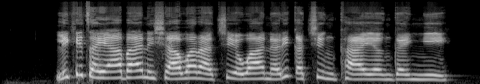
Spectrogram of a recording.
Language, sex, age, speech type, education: Hausa, female, 15-29, read, tertiary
